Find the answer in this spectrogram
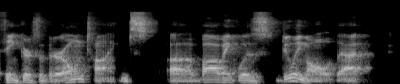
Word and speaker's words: Bavinck: profess being, and you say it right, actually, Bavinck.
